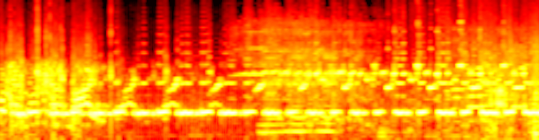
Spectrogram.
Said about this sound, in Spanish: Oye, baja el volumen del radio, me escuchas solo por el teléfono.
